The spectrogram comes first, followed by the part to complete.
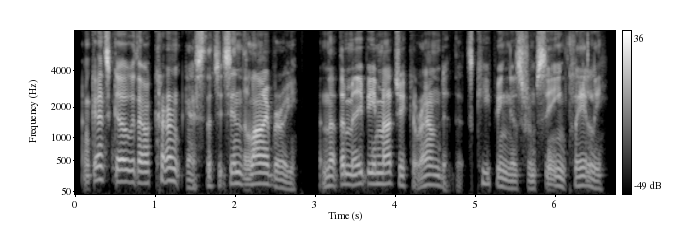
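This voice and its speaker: A man voicing a caring, brisk girl who leads a band of companions in a storybook. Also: on the high side, creaky, a bit bright, pitched above the performer's own voice.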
